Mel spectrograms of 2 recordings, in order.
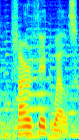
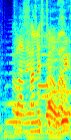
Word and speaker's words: Llanwrtyd Wells: Llanwrtyd Wells. What? Llanwrtyd Wells. Llanwrtyd Wells.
